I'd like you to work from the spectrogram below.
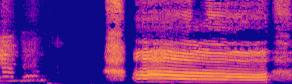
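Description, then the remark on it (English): A cat lets out one long, drawn-out meow that holds a steady, wailing pitch before dipping slightly at the end, preceded by a couple of short, softer sounds. “Hey, I know you guys sometimes get annoyed at my cat coming on, but, you know, I thought maybe, you know, you'd be okay if this guy came on.”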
